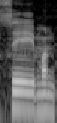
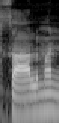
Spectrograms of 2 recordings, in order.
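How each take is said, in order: First: The L sound is left out. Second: The L sound is pronounced. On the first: The speaker calls it right. "सेमन पढ़ा जाएगा" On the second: The speaker calls it wrong. "यहाँ पर सालमन नहीं पढ़ा जाएगा"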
